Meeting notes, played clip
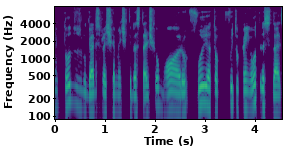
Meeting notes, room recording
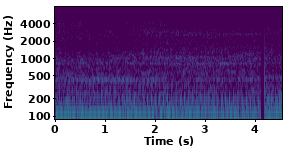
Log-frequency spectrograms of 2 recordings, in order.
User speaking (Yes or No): No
